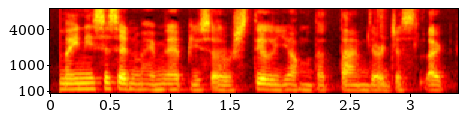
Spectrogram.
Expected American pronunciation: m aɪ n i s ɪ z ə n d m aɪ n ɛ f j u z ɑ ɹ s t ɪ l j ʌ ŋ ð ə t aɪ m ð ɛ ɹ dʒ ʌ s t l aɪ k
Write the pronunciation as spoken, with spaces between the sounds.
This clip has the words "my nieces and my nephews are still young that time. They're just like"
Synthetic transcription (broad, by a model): m aɪ n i s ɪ s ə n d m aɪ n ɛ p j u s ɑ ɹ s t ɪ l j ʌ ŋ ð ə t aɪ m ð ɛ ɹ dʒ ʌ s t l aɪ k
